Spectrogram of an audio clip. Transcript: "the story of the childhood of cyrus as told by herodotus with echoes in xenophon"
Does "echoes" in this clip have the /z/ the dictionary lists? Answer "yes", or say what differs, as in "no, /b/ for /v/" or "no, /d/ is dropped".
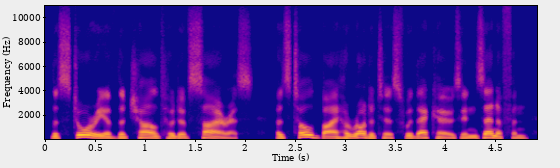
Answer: yes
